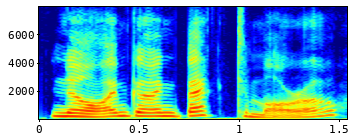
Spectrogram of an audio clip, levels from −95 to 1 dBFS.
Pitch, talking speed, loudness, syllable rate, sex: 230 Hz, 235 wpm, -16 LUFS, 5.2 syllables/s, female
